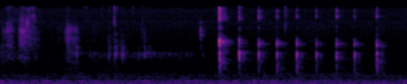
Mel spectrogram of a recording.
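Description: Quiet room tone with a steady low hum. In the second half comes a quick run of faint, evenly spaced ticks, about five a second.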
